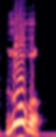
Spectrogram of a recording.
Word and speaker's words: Louisville: Louisville. – You pronounced it correctly, too. They get mad about that.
